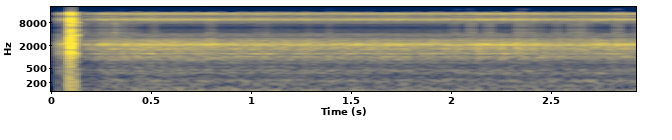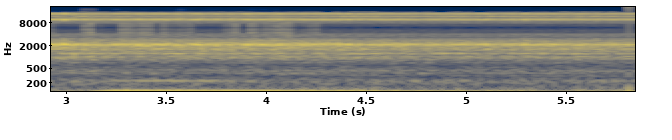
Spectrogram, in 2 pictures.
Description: Big turbo e85 volvo 940 misfiring for unknown reason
